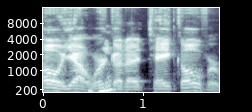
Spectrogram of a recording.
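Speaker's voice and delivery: put-on flat villain voice. Imitating the show's villains, the Pikes: imitating dry, basic villains. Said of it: "The way you did that voice".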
